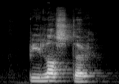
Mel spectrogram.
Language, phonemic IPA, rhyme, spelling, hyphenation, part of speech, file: Dutch, /ˌpiˈlɑs.tər/, -ɑstər, pilaster, pi‧las‧ter, noun, Nl-pilaster.ogg
- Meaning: pilaster, rectangular half column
